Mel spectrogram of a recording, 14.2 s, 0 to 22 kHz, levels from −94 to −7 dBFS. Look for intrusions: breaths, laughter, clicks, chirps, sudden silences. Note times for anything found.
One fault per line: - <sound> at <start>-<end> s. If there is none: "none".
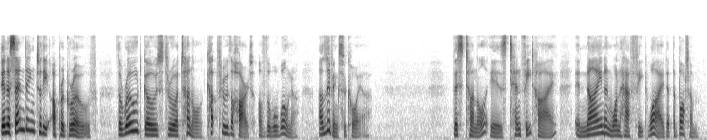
none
